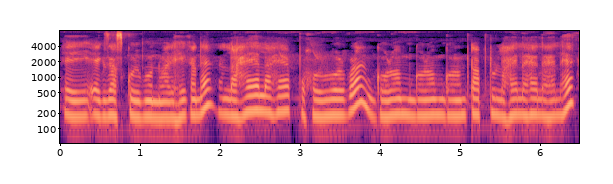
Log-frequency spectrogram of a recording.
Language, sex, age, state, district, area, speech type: Assamese, female, 45-60, Assam, Sivasagar, rural, spontaneous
